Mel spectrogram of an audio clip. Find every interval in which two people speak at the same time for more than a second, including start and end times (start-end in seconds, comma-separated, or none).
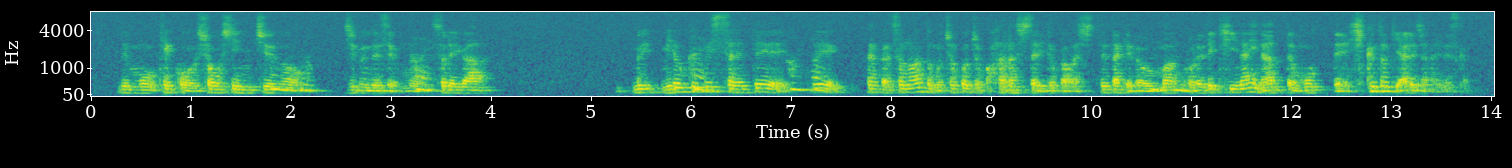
none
